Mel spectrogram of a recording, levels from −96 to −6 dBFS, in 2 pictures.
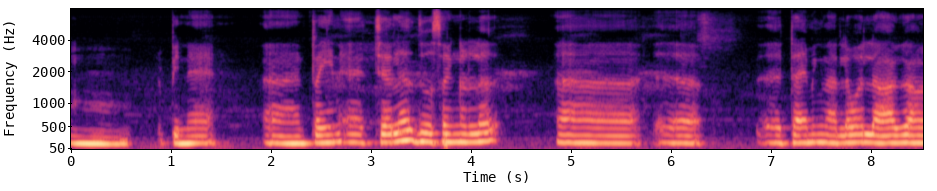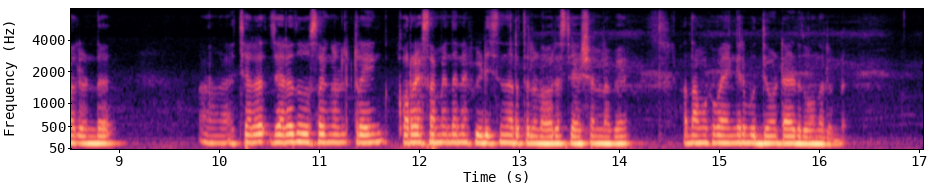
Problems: constant background noise, low volume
